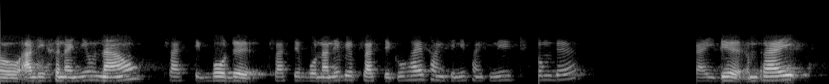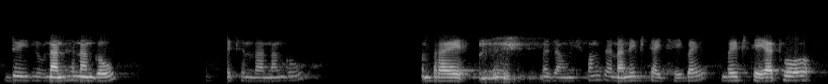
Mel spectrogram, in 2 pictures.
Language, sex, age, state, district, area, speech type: Bodo, female, 60+, Assam, Chirang, rural, conversation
